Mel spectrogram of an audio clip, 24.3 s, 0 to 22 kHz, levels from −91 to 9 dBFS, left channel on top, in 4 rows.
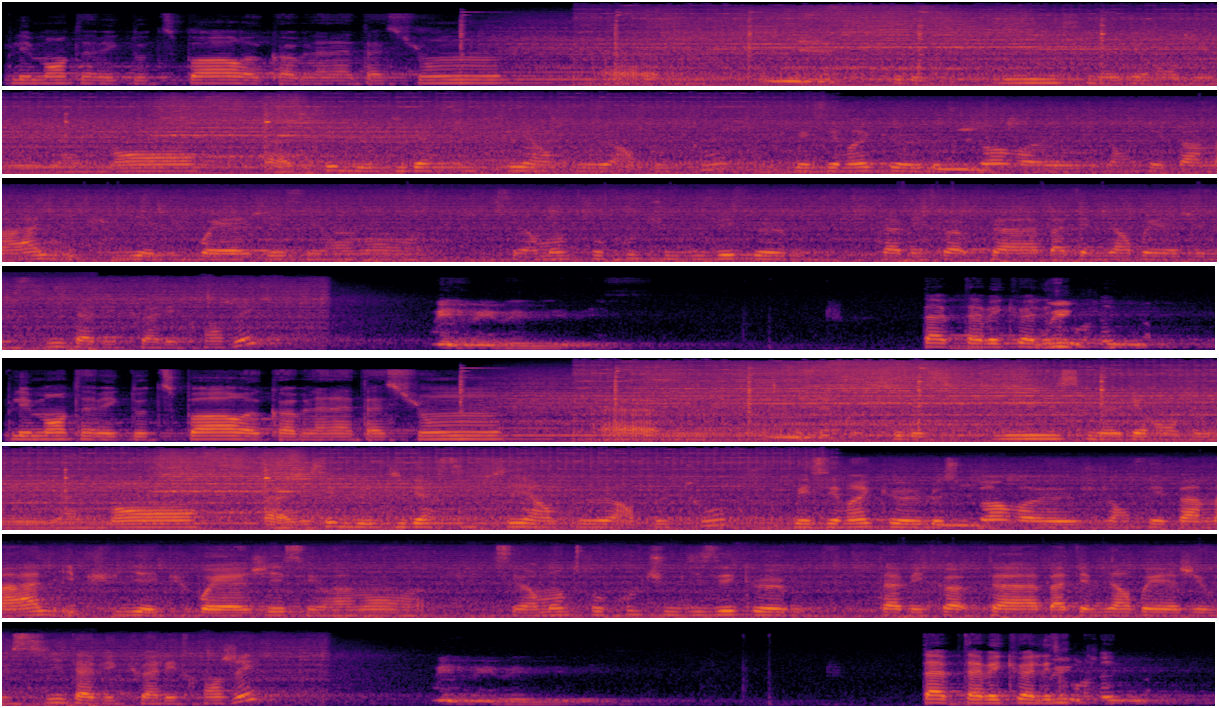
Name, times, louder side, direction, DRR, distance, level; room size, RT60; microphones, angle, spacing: voice 1, 0.0-19.5 22.8-23.5, right 4 dB, 70° right, 0.5 m, -31 dB
Hammer / Sawing, 2.3-10.5, right 4 dB, 20° right, 0.5 m, -32 dB
sound 1, 3.3-19.9, left 3 dB, 15° left, 0.7 m, -42 dB
voice 2, 3.8-4.2 10.7-11.0 20.4-21.3 23.4-24.0, left 3 dB, 80° left, 0.5 m, -34 dB
sound 2, 7.4-18.7, left 1 dB, 40° left, 0.8 m, -43 dB
22.5 x 15.5 x 9.7 m
head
